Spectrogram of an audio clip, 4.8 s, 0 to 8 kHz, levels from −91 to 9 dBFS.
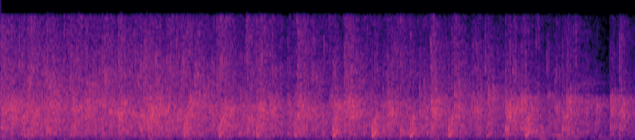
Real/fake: real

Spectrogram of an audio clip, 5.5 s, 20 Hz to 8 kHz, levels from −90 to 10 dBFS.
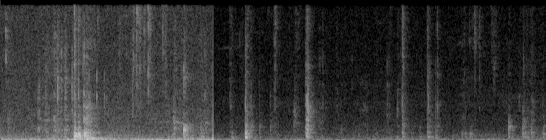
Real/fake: real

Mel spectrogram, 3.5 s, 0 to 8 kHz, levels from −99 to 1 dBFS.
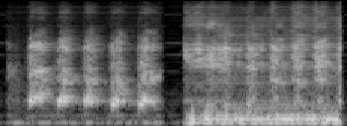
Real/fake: fake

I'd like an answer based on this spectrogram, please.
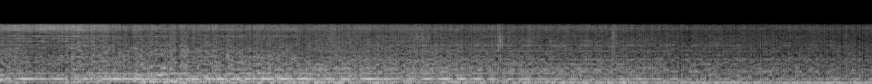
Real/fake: fake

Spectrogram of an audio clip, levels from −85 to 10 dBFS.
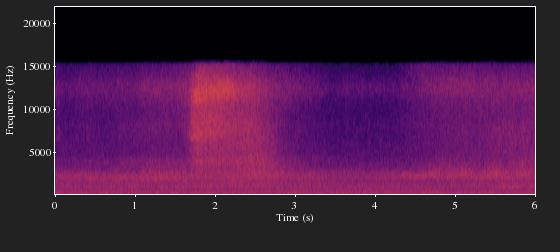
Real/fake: real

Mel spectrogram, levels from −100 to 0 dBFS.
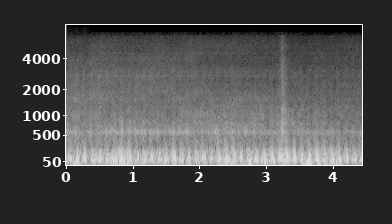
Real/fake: fake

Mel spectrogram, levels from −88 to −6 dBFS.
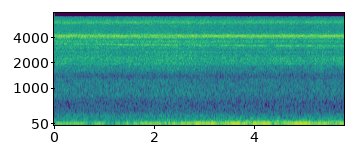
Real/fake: real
